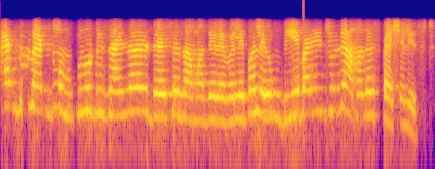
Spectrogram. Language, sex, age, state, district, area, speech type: Bengali, female, 30-45, West Bengal, Hooghly, urban, conversation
